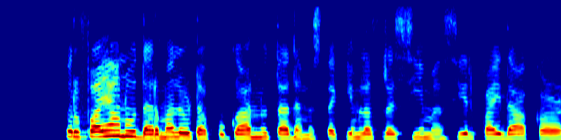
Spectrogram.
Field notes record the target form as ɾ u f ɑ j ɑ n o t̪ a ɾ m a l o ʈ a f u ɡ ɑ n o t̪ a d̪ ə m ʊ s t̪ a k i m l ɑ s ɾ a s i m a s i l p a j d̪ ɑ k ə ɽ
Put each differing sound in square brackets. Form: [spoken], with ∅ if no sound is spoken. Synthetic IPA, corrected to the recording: ɾ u f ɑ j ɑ n o [d̪] a ɾ m a l o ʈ a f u ɡ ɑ n o t̪ a d̪ ə m ʊ s t̪ a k i m l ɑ s ɾ a s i m a s i [ɾ] p a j d̪ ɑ k ə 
